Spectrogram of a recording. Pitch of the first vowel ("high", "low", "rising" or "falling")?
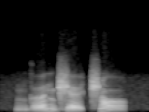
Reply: rising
